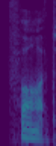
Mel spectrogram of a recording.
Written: fought

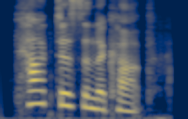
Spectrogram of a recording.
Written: cactus in the cup

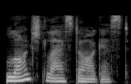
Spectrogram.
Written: launched last August

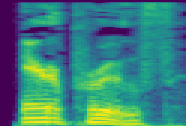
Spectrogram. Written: air-proof

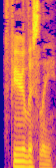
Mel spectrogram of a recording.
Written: fearlessly

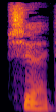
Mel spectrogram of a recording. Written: should

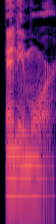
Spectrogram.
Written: anymore

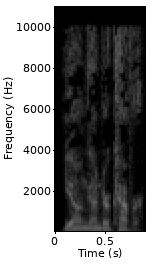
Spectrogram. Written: young undercover

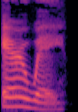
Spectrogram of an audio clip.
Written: airway

